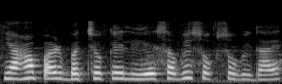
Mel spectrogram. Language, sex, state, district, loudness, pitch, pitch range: Hindi, female, Haryana, Rohtak, -16 LUFS, 265 Hz, 245-275 Hz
